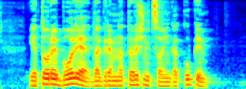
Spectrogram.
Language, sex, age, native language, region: Slovenian, male, 30-49, Slovenian, Zasavska region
